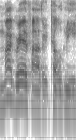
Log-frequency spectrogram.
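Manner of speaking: put-on American southern accent. Recounting Dan Lambert's promo to a young crowd, Dan Lambert with southern accent. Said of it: "I don't know why I gave him a southern accent".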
